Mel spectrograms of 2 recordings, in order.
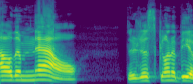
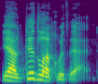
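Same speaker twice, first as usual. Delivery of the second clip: normal talking voice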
